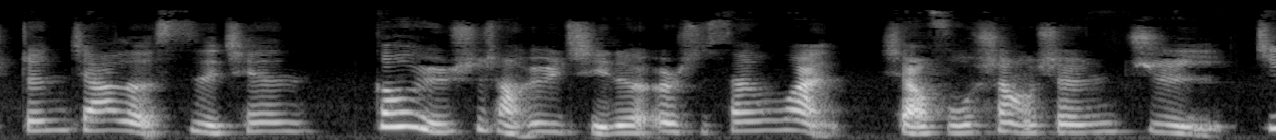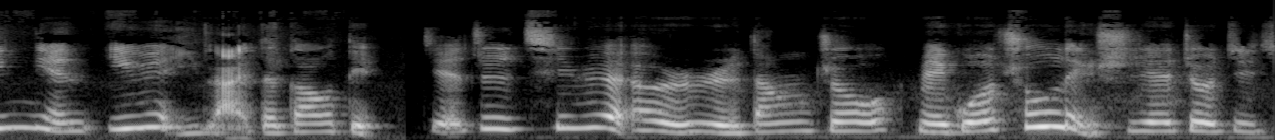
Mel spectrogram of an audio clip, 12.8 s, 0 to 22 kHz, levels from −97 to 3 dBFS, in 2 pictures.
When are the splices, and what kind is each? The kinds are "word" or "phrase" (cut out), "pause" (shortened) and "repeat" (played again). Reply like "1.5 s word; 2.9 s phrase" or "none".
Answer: 10.9 s pause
